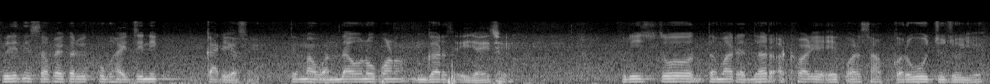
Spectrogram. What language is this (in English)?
Gujarati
